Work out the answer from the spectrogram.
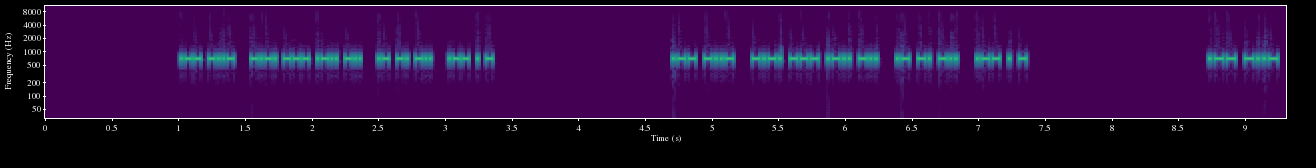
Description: Morse code, heard as a keyed tone, about 64 wpm, 700 Hz. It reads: WX COLD AND WET WX COLD AND WET WX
